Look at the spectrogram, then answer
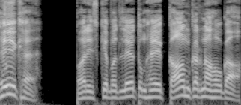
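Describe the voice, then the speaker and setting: A man's growling, cartoonish character voice, fairly high in pitch, at a moderate pace, in a very clean recording with a silent background. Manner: stern, dismissive.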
